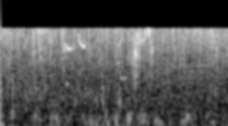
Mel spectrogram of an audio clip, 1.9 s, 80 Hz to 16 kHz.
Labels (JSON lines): {"label": "biophony, dolphin", "recorder": "SoundTrap 500"}
{"label": "biophony", "recorder": "SoundTrap 500"}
